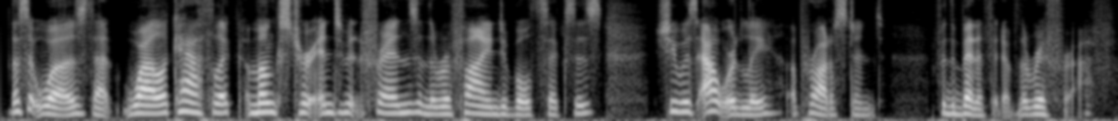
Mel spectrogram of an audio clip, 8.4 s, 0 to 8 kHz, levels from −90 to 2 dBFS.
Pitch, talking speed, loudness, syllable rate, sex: 190 Hz, 200 wpm, -20 LUFS, 6.2 syllables/s, female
